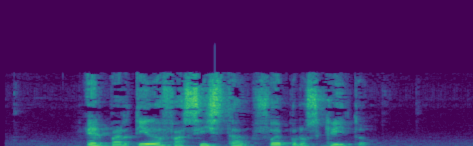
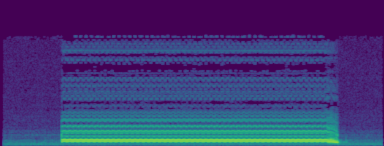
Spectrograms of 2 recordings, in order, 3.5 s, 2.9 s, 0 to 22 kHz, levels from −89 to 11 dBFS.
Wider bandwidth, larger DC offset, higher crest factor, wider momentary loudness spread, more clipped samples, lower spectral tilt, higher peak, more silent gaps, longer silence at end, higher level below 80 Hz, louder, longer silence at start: second, 11.5 kHz vs 15.5 kHz; neither; first, 22 dB vs 8 dB; first, 11 LU vs 4 LU; neither; first, -3 dB/octave vs -0.5 dB/octave; about the same, 0 dBFS vs 0 dBFS; neither; first, 0.8 s vs 0.35 s; first, -60 dBFS vs -74 dBFS; second, -18 LUFS vs -9 LUFS; first, 0.65 s vs 0.45 s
